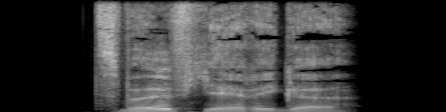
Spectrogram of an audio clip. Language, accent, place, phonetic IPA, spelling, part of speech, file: German, Germany, Berlin, [ˈt͡svœlfˌjɛːʁɪɡə], zwölfjährige, adjective, De-zwölfjährige.ogg
- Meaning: inflection of zwölfjährig: 1. strong/mixed nominative/accusative feminine singular 2. strong nominative/accusative plural 3. weak nominative all-gender singular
